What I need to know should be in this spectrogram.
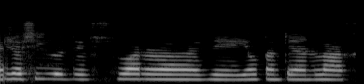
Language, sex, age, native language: Icelandic, male, 11, Icelandic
